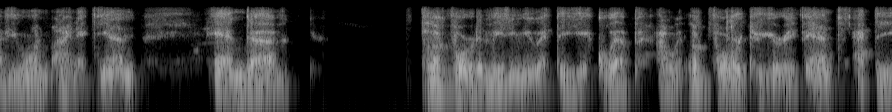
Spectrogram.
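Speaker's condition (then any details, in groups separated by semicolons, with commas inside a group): Throat cancer, half voicebox, partial laryngectomy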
